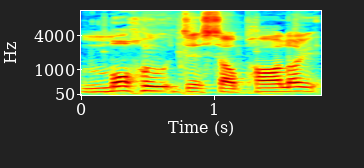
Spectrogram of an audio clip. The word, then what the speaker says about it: Morro de São Paulo: Now, this island is called Mo de Salaro. It's spelled like Mororrow de Salo, but the double R is pronounced H in Brazilian Portuguese.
